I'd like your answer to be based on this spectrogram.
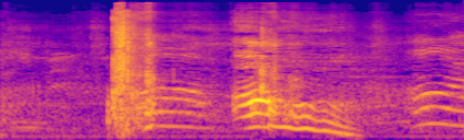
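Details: Baby's first sneeze: one sharp, breathy infant sneeze, then a short whiny vocal sound; sneezing.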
